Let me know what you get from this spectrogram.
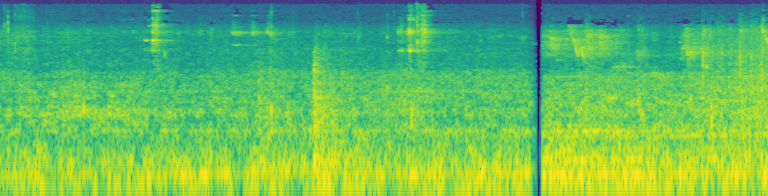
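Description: Outdoor ambience with a few short, high bird chirps over a steady low background noise. The sound drops out for a moment about five seconds in.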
